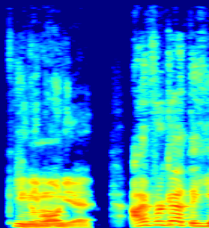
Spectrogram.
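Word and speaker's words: Kin'emon: But like I forgot that I am gonna butcher his name, so I'm gonna have you pronounce it. The fire samurai with the 2 swords. Oh, Kinemon. Kinemon.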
